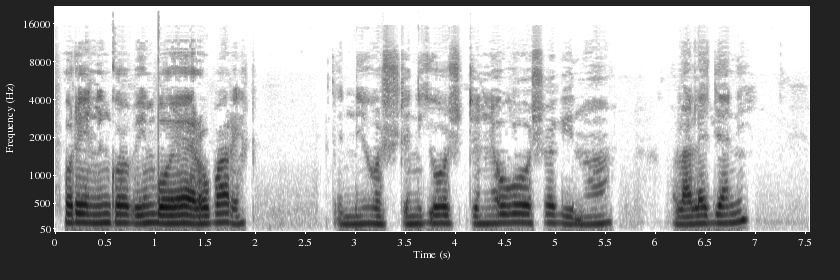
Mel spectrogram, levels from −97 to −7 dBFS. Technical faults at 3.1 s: transcoding between lossy codecs

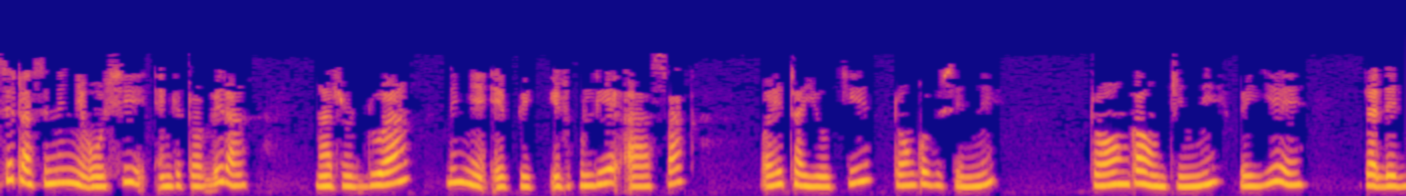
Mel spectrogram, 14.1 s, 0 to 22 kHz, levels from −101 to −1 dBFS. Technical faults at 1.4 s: AAC compression

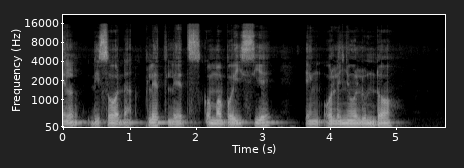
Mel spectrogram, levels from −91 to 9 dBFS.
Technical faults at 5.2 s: low-delay AAC compression

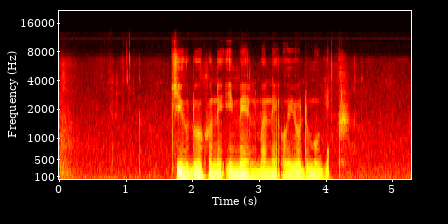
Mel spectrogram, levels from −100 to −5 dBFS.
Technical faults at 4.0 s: damaged data in a compressed stream

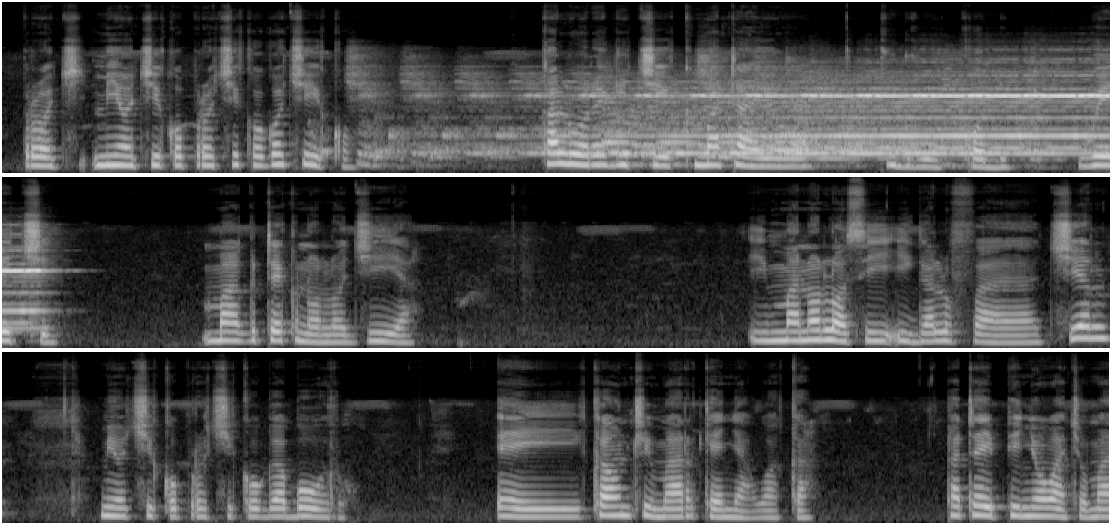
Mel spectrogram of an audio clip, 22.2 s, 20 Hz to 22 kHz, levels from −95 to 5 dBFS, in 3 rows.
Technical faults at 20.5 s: none

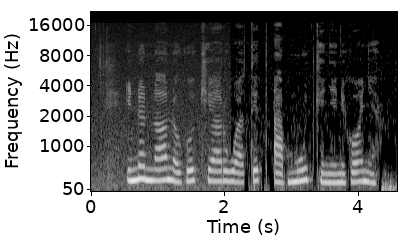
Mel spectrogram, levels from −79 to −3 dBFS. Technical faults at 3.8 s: overdone noise removal

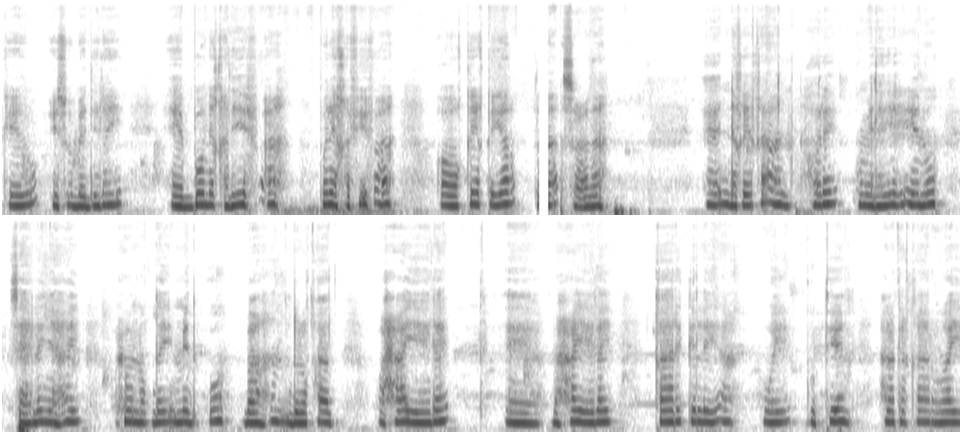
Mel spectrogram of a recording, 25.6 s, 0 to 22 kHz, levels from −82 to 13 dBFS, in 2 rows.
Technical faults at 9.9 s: none

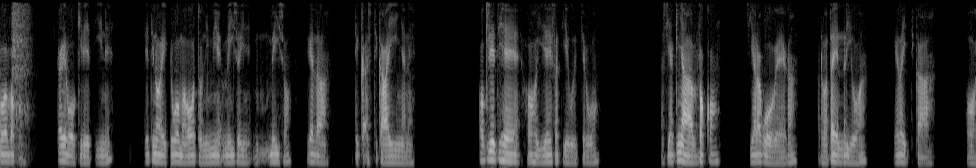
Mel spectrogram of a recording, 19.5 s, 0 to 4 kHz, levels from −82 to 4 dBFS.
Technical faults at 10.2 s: burst of packet loss

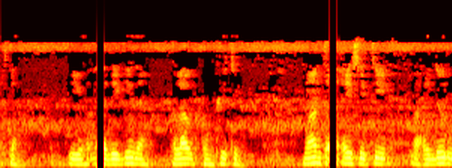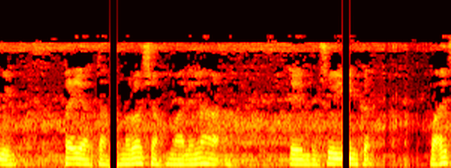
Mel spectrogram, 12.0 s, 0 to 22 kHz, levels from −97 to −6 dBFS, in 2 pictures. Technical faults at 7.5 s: AAC compression; gap between chunks

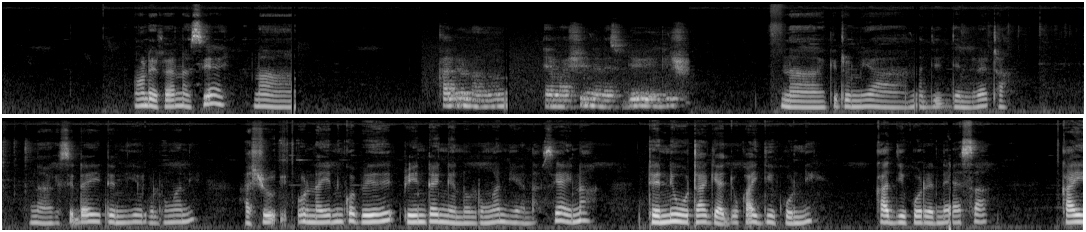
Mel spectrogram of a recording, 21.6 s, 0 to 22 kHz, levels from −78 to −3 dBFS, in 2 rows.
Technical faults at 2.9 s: damaged data in a compressed stream

